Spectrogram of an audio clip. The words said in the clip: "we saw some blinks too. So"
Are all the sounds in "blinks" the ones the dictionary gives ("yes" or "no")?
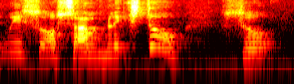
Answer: no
